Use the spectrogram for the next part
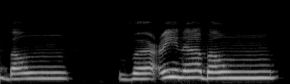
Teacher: बा को आगे वाव के साथ मिलाएंगे, यहाँ पर क्या होगा, इदगाम हो जाएगा, क्योंकि बा पर तनवीन है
